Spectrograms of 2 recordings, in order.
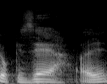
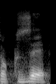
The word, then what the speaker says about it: Auxerre: Not Auxerre. Some people pronounce Auxerre. It's Auxerre.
